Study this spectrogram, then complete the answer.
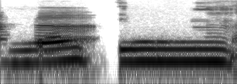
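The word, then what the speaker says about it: قَرْيَةٍ: Qoriyatin, afwan, taknya kasrotain ya, jelas dibacanya. Qoriyatin illa.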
